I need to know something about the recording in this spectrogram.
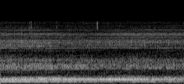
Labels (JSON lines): {"label": "anthrophony, boat engine", "recorder": "HydroMoth"}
